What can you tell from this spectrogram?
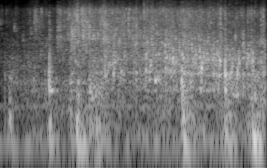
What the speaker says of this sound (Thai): เทน้ำออกให้หมด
